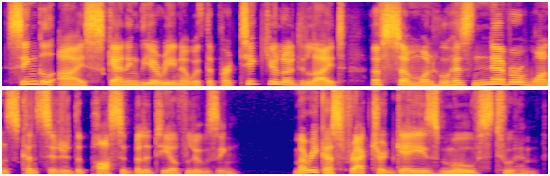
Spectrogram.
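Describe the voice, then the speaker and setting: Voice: medium pitch, dry recording, studio quality. A narrator delivering dramatic scripted battle storytelling in an emphatic, portentous, announcer-like manner.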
